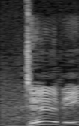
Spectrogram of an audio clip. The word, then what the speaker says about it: Derby: Kevin Bloody Wilson said it's pronounced Derby because that's how it's spelled great call fellas from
